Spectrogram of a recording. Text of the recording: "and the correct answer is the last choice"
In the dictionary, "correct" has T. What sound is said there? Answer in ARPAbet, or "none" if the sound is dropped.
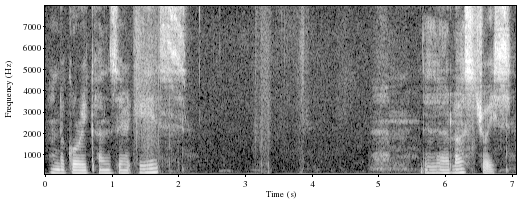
none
